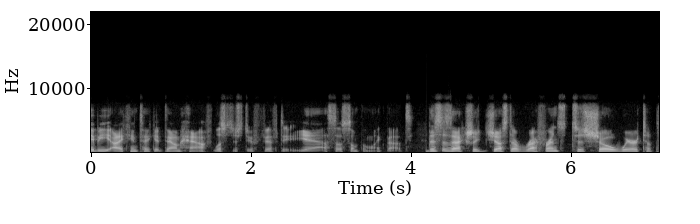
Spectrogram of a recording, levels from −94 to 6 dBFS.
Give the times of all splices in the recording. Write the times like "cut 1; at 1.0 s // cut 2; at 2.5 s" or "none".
cut 1; at 4.1 s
